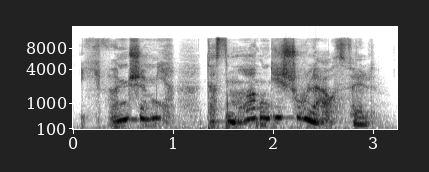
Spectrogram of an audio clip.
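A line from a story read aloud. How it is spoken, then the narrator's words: Soft. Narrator (German): sagte sie leise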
